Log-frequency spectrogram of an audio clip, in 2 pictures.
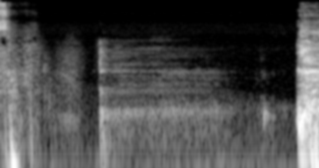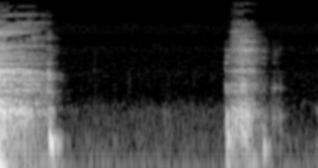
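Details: After an evening run in cold air, mild asthma attack: about four harsh coughs, one followed by a faint whistling breath, an asthmatic cough with wheeze.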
